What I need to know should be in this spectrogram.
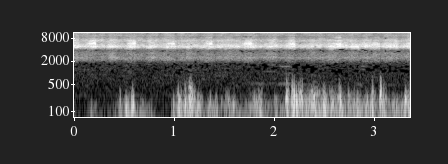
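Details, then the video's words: A cicada's continuous high, pulsing buzz runs under loud irregular low-pitched thuds and rumbles, which come in bursts around the first and third seconds. "Sounds of the cicada"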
